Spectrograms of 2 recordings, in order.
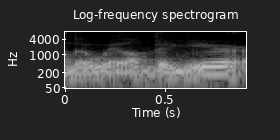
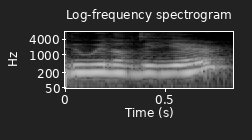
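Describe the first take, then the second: First: The Wheel of the Year in a thick French accent; French-accented English. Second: French accent. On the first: Shown as a demonstration. Reader enjoying her own French accent on The Wheel of the Year. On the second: Real, not acted. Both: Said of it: "j'aime bien comment je le dis avec mon accent".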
